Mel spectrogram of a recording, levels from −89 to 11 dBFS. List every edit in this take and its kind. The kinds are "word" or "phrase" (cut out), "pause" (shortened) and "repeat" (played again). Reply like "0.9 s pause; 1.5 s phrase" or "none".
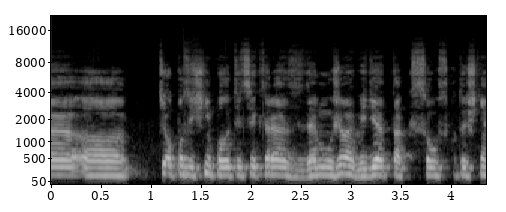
none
